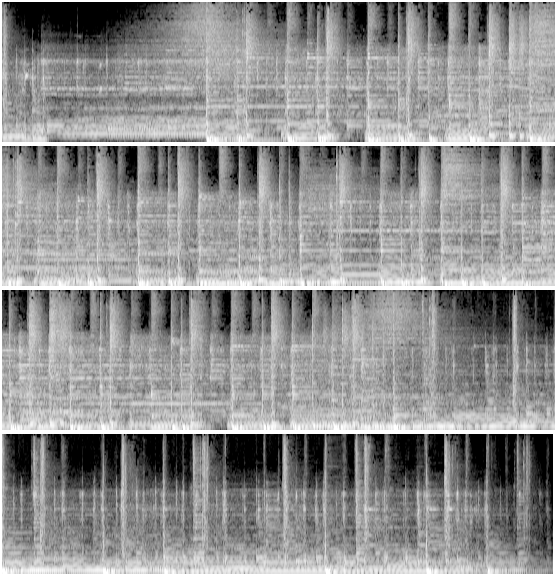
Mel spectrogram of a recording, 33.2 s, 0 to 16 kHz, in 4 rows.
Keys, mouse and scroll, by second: 0.9-1.3 scroll down 1, 1.7-2.3 middle click, 2.2 scroll down 1, 2.4-2.9 scroll up 1, 2.9 middle click, 3.3-3.7 scroll down 1, 4.1 middle click, 4.5 scroll up 1, 5.3 scroll down 1, 7.8-8.4 scroll up 1, 8.4-10.2 scroll down 1, 10.9-12.3 scroll up 1, 12.8 click, 14.0 scroll down 1, 14.3-15.5 alt+drag, 15.6 scroll up 1, 16.1-16.6 alt+middle click, 16.5 scroll up 1, 18.1 scroll down 1.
